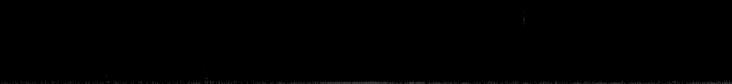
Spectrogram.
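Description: Fingers tap and click softly against a circuit board.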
